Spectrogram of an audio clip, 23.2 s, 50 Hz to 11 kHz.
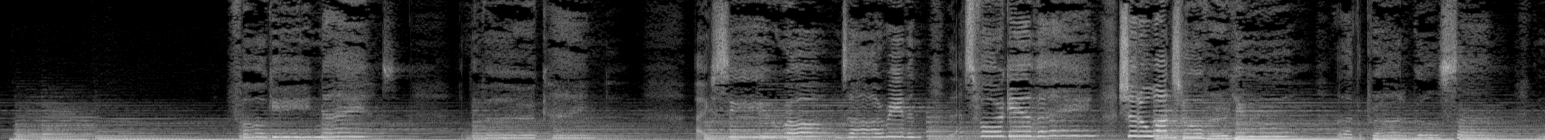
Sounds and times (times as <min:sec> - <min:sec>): New-age music: 0:00.0 - 0:23.1
Soul music: 0:00.0 - 0:23.1.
